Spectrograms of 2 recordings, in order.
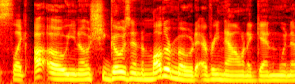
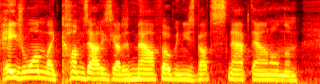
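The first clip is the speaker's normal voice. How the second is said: usual speaking voice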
